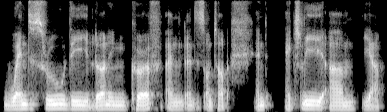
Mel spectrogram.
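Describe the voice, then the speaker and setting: Deep gravelly podcast host. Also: male voice, flat delivery, darkish tone. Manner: measured, hesitant with fillers. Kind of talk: podcast interview.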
